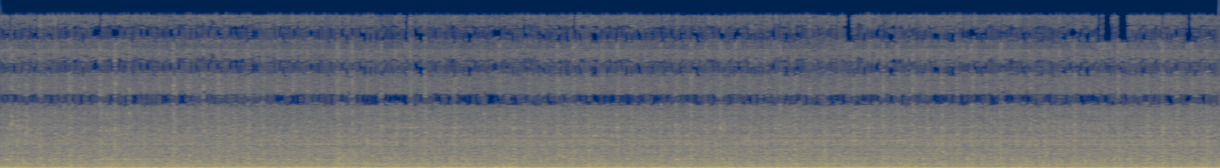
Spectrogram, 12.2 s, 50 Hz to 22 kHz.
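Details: Normal idle from either the 1977 Ramcharger 440 or the 1968 D-100 318 being revived: a deep, even V8 burble with no tapping or misses. It runs at about 800 rpm with timing about 3° ATDC, warming toward 185°F operating temperature, before a compression test.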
